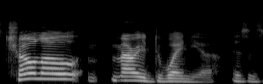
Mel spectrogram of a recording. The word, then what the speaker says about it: Maridueña: it's it's Cholo Maridueña is his name.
